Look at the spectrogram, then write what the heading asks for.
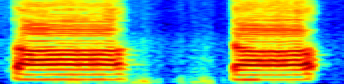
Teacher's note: जुबान की नोक सना उलिया की जड़ से लगाएंगे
